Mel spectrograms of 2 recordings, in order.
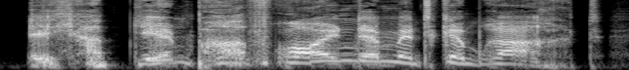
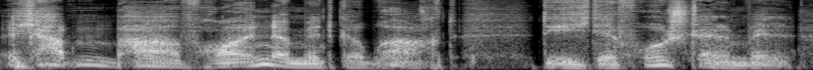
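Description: First: Slow, high, loud shout; Hagrid. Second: Big gruff-hearted friend announcing guests; put-on character voice, firmly announcing; Hagrid. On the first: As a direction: spell it out at full volume for a giant. Repeats louder for the giant. (langsam und laut gerufen) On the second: Hagrid introduces friends to the giant. (Hagrids Stimme, ankündigend) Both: A narrator's reading.

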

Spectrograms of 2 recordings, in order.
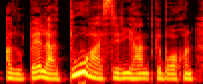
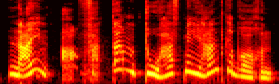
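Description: First: "du" punched loud, lower-voiced correction; firm retort with a loud, emphatic "du"; stress on du. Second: High, loud cursing in pain; frantic, pain-stricken accusation; pained outcry. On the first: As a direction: throw the blame back by hitting "du" hard. He corrects who broke the hand. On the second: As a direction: blame him through the pain. Acted outcry over a broken hand. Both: A narrator's reading.

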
